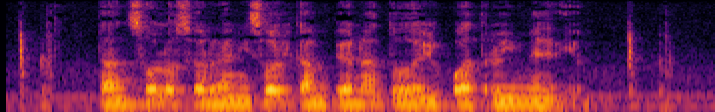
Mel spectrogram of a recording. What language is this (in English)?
Spanish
